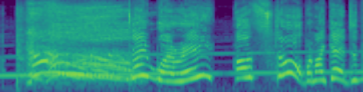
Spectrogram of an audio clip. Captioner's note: children gasp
